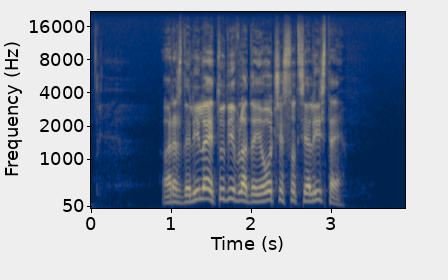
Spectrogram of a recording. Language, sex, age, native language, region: Slovenian, male, 30-49, Slovenian, Central Slovenia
